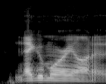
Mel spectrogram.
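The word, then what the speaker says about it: Negumereanu: call him nick it's nikolai but nick negomoriano negomoriano is how it's pronounced he's fighting kennedy and chequa kennedy in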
